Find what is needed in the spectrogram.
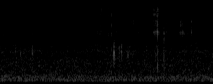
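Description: Near silence, with a few faint sharp clicks and scrapes from a knife cutting the belly off a sockeye salmon on a plastic table, two of them a little over a second in.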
